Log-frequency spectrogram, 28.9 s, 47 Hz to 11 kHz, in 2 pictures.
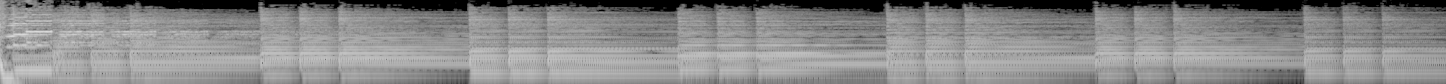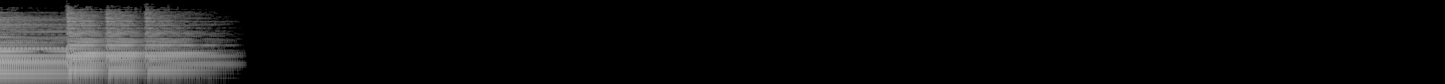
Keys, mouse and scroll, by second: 1.7 scroll up 1, 5.1 click, 6.2 middle click, 7.3 scroll down 1, 7.8-10.1 middle drag, 10.1 scroll up 1, 13.3 click, 15.8 middle click, 16.8 scroll down 1, 19.3 click, 20.7-23.6 middle drag, 24.0 scroll up 1, 28.5 scroll down 1.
